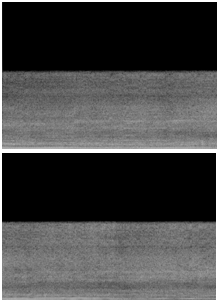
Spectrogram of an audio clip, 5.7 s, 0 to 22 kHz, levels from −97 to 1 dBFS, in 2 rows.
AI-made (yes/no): yes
